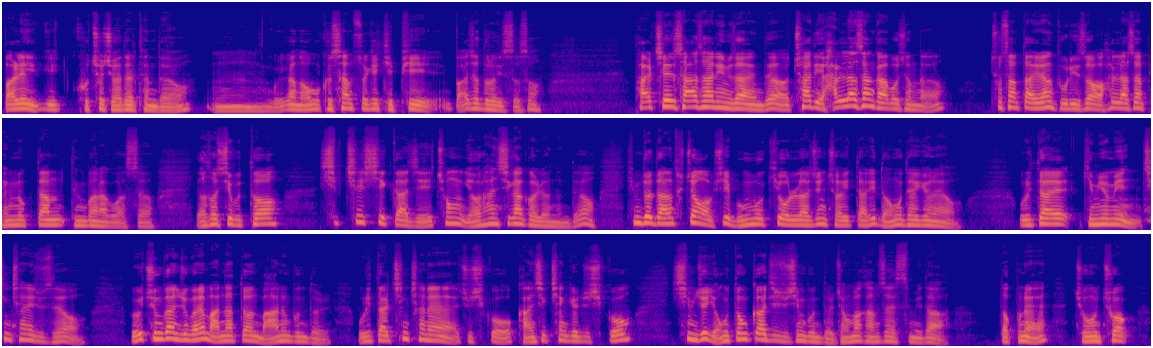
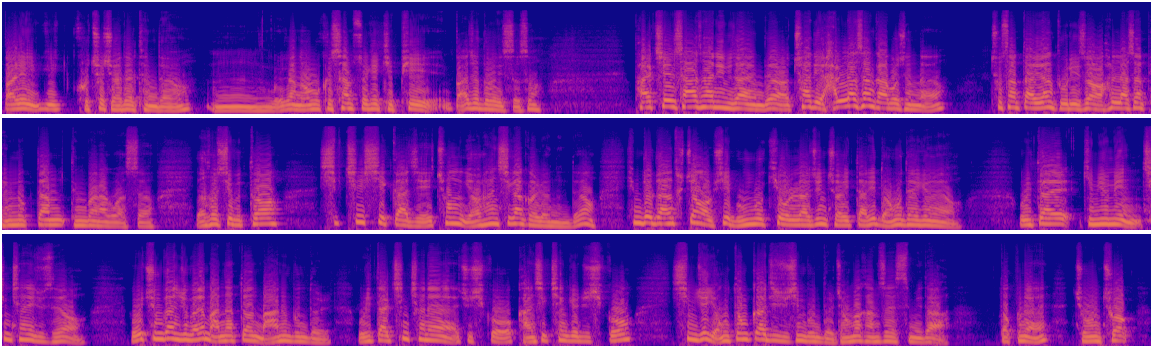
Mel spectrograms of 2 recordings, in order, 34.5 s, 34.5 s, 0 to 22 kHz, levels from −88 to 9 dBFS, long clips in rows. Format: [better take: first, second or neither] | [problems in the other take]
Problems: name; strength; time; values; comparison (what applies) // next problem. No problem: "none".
first | distortion; heavy; 7 dB below the speech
